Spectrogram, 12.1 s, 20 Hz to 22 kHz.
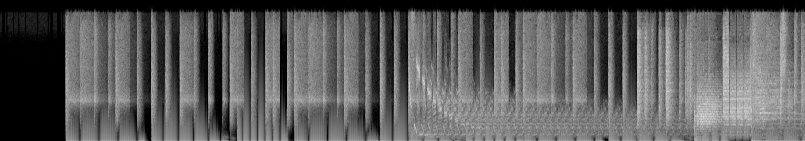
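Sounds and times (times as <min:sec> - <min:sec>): electronic music with heavy beat: 0:01.0 - 0:12.0.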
